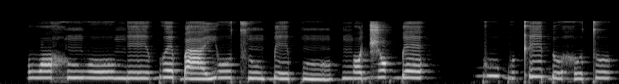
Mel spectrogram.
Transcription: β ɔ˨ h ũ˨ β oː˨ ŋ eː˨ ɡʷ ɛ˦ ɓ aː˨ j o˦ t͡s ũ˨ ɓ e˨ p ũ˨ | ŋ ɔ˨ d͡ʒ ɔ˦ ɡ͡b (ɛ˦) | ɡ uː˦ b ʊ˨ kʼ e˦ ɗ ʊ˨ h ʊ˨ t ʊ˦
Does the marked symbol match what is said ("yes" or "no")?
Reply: yes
